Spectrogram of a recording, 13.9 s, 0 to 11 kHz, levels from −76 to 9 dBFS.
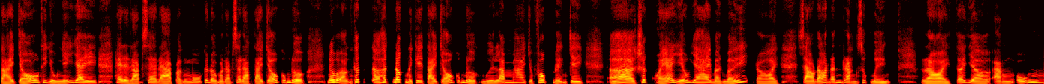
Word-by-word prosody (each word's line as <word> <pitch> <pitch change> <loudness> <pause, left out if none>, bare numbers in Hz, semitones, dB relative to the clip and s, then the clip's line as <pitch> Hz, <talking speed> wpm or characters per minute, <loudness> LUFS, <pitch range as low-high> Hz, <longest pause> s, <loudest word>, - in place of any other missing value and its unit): tại 155 +3 0
chỗ, 260 - +2
thí 250 -2 -5
dụ 165 -4 0
nhảy 170 +6 -2
dây 205 -3 +4 0.2
hay 200 -4 0
là 175 - +2
đạp 155 0 0
xe 195 -2 -2
đạp, 160 -1 +2
bạn 185 +4 -4
mua 195 0 -3
cái 240 - -4
đồ 180 - 0
mà 165 - -3
đạp 155 -1 -5
xe 195 - -2
đạp 155 -1 +1
tại 155 +2 -1
chỗ - - +2
cũng 250 +1 -3
được. 180 -5 +3 0.3
Nếu 270 +2 +5
mà 260 - +5
bạn 170 -3 +1
thích, 300 +1 0
a, 210 -3 +2
hít 280 - 0
đất 310 0 +6
này - - -1
kia 215 -1 +1
tại 185 - 0
chỗ 160 +3 0
cũng 230 0 -5
được, 170 -2 -2
15-20 200 +7 -1
phút 265 +3 +2
để 170 - -2
làm 195 - -5
chi, 190 -2 +2 0.3
à, 190 +2 +5
sức 275 -1 -1
khỏe 155 +12 0
dẻo 205 +4 0
dai, 205 -1 +2
bền 170 -1 -3
bỉ. 215 - +1
Rồi, 155 0 -2 0.3
sau 170 0 +2
đó 180 +4 +2
đánh 225 +2 -2
răng 195 -6 -1
súc 235 -6 -10
miệng, 150 -1 -2 0.4
rồi 155 -2 +3
tới 200 +2 0
giờ 160 -6 0
ăn 170 -1 -2
uống, 230 +6 -1
190 Hz, 260 wpm, -22 LUFS, 165-220 Hz, 0.4 s, đất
